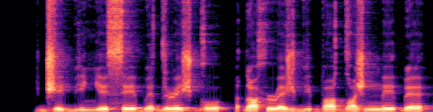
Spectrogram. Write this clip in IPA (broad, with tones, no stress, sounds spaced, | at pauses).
d͡ʒ e˨ bʲ ɛ˨ ʎ e˧ s e˦ b ɛ˨ d ə˦ ɭ e˦ ʒ ɡ o˨ | ɗ ɑ˦ x ɹ ɛ˧ ʒ bʲ ə˦ b o˨˦ dˤ ɑ˨ ʒ ŋ͡m e˦˨ ɓ ɛ˧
